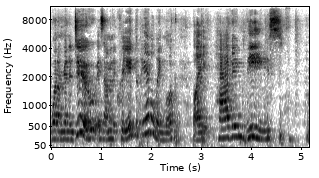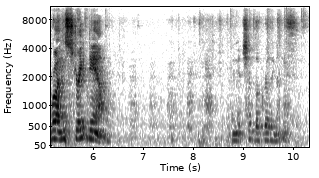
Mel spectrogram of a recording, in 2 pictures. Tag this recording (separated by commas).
Speech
